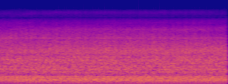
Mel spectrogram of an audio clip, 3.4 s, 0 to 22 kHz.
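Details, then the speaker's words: 1970 Corvette C3 V8 with a newly installed Edelbrock carburetor and manual choke. It started while cranking to fill the fuel filter, then settled into a steady, even, smooth idle with no misses: normal running while warming up. "While I was cranking it, she just started right up and ran nice and smooth. Yeah, she's running smoothly."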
